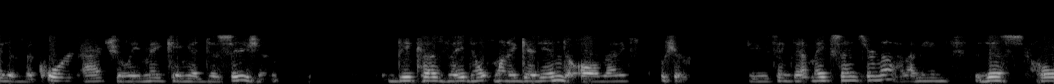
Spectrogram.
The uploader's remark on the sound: TNTSuperfantastic Conference Call.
